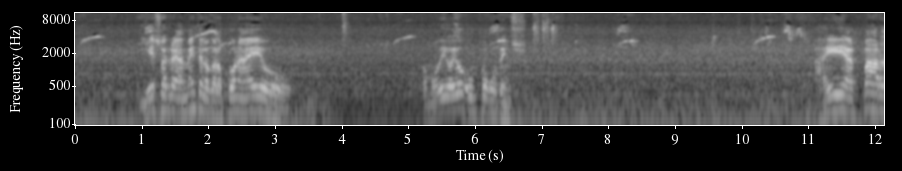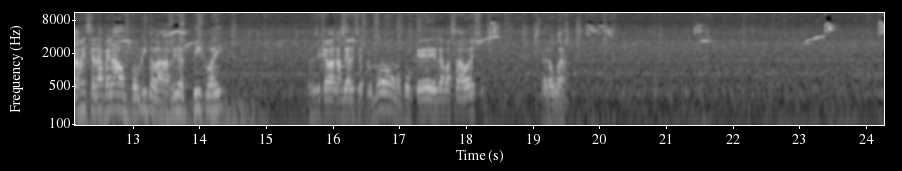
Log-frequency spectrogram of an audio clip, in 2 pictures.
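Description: A small songbird chirps in short, high calls now and then.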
